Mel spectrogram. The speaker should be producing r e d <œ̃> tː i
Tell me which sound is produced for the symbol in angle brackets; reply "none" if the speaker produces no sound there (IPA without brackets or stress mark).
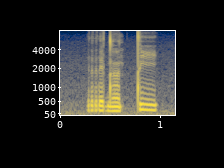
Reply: œ̃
